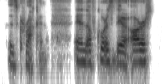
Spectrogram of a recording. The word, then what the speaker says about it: Kraken: the kraken uh kra it should be pronounced the croc instead of crack okay uh because it's about um north european country culture the mythology of the northern people so it's pronounced as kraken and of course there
